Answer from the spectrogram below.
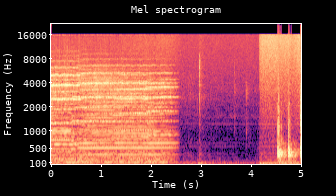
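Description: knock on a door

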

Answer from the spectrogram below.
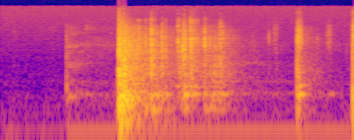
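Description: door being closed

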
